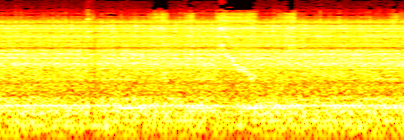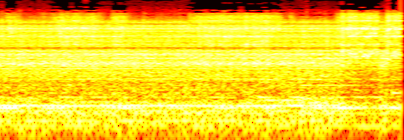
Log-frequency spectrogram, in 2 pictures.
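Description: Small metal lathe running steadily, its three-jaw chuck spinning a brass bar, with an even motor and gear hum.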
